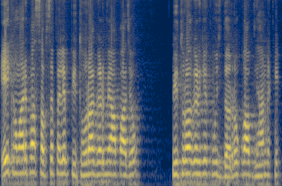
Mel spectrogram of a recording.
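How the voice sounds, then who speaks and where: A man's voice: sits high, little pitch movement, quick pace, smooth. A male teacher from Uttarakhand, with that region's Hindi accent, teaching exam students through a mnemonic story. He keeps asking questions and answering them himself, repeats key terms, and briefly acts out the characters. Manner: acts out little story voices. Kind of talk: exam-prep mnemonic lesson.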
